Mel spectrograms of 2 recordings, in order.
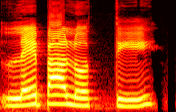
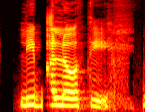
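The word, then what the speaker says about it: Leppalúði: That's phonetically how it told me on Wikipedia, but it's spelt like L-E-P-P-A-L-U with a little thingy on it. Something that looks kind of like an O and then an I, but it's pronounced Le Balotti.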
